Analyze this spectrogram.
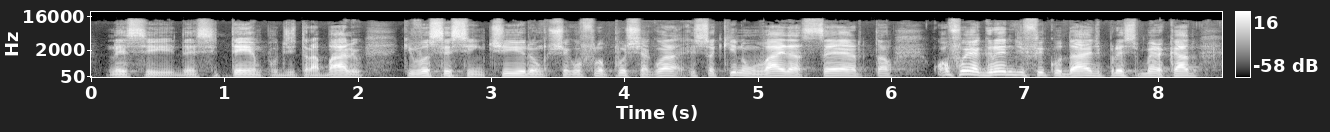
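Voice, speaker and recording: Very wide pitch swings mark this man's speech, which carries vocal fry. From Brazil. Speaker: TV show host about auctions; TV show host. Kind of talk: live TV interview. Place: studio. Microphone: lapel.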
